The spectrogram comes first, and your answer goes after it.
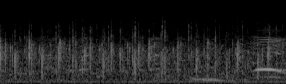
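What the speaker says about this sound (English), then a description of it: "clapping for their teammate" Crowd applause at a college football game, Saddleback Bobcats vs PCC Lancers, as an injured player is helped off the field; steady, fairly distant clapping runs throughout, with a whistle-like tone near the end.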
